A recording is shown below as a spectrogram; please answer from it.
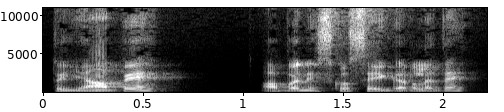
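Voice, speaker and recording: A man's voice: mid-range voice, animated, brisk, fairly bright tone. A man, a physics teacher giving a chatty, playful lecture. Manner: chatty, playful, with mixed Hindi-English math terms.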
